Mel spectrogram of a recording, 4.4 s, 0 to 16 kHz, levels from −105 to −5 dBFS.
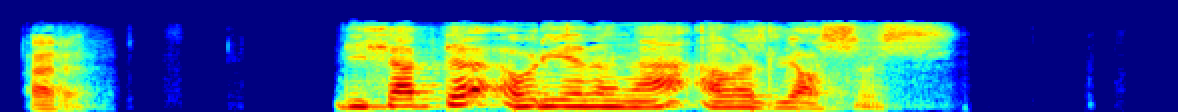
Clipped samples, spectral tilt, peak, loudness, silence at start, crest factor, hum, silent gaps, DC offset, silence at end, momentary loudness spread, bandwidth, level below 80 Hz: under 0.1%; -4.5 dB/octave; -2 dBFS; -17 LUFS; 0.1 s; 18 dB; none; 0.50-0.61 s, 0.68-0.85 s, 0.91-1.25 s; under 0.1%; 0.9 s; 12 LU; 7.6 kHz; -58 dBFS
